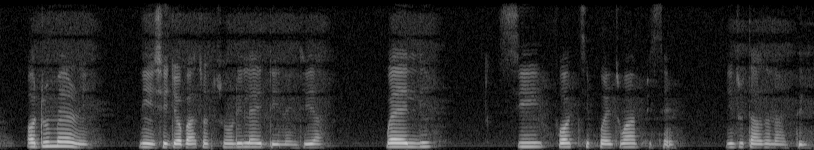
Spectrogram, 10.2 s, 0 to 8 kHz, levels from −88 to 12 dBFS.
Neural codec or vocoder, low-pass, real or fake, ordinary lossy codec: none; none; real; none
